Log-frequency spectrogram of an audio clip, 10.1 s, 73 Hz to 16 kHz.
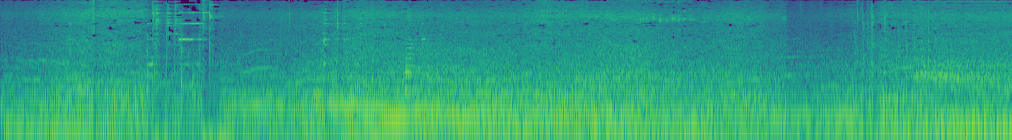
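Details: Honda Vario 150 LED (K56) scooter after cleaning and reassembling the CVT, which had a harsh knocking noise on initial throttle: revs up with an even drone, no roar, rattle or grinding; CVT runs smoothly again.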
